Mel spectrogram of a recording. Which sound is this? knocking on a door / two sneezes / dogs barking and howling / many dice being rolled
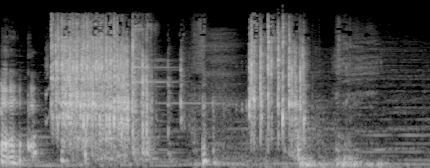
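many dice being rolled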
